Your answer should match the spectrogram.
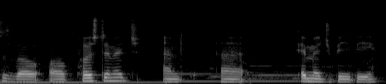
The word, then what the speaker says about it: ImgBB: A few other great free options that work just as well are PostImage and ImageBB, that's spelled IMGBB.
